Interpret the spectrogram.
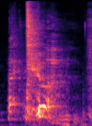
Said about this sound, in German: Gesundheit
